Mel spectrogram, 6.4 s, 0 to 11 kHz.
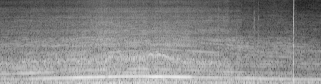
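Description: A 600cc motorcycle engine held at a high steady rev, a loud continuous whine that rises slightly in pitch and eases back down, close to the listener.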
